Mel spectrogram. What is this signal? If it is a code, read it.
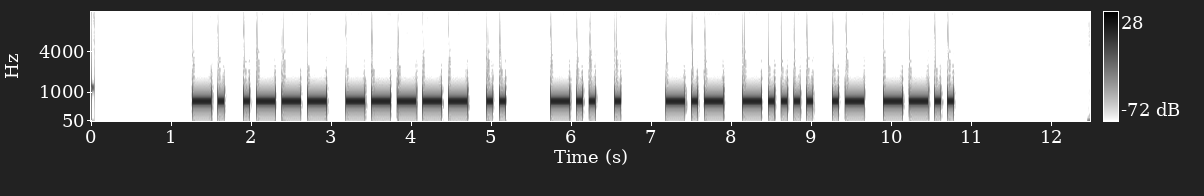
Morse code, heard as a keyed tone, about 15 wpm, 700 Hz. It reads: NJ0I DE K6AZ
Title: USA Callsign DE Callsign - 4 Characters - 15wpm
